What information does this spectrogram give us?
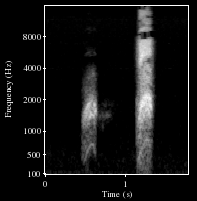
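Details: A black-crowned night heron calling its flock, used to lure birds: a short nasal, slightly falling note followed after half a second by a louder, broad rasping croak, in silence.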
